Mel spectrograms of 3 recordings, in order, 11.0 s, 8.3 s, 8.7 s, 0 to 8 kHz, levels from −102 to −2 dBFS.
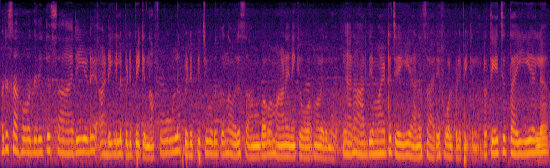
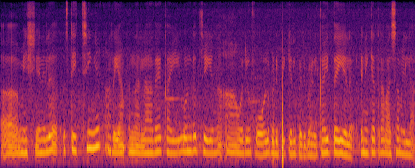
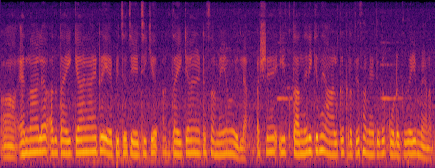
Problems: background sounds at intervals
